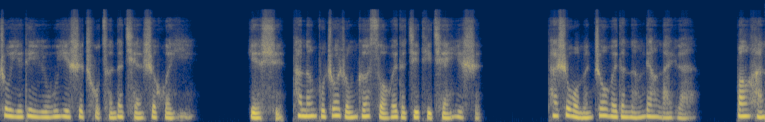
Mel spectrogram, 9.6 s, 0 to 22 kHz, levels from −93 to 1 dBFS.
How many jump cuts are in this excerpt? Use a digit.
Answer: 1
